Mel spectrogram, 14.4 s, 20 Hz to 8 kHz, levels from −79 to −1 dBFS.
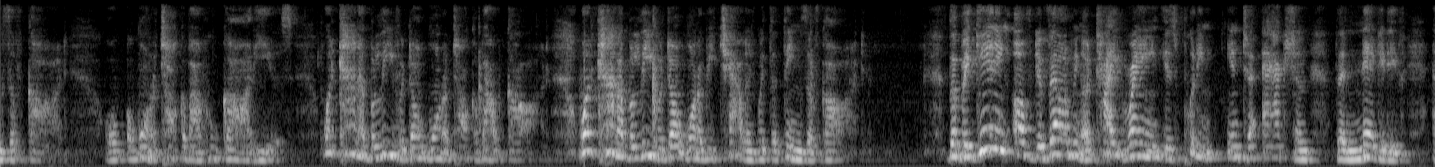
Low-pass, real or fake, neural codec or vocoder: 7.2 kHz; real; none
